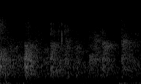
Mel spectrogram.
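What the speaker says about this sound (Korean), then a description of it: "1사역팀 김종화 장로님, 한번 일어나서 박수 받겠습니다." Faint applause from a church congregation honoring an elder, a soft patter of clapping heard at a distance across the room.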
